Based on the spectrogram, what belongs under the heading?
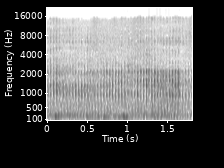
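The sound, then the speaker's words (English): A cat named Nippers purrs steadily right up against the microphone, a soft continuous rumble that ends abruptly with a sudden loud bump on the mic. “Nippers, get off my microphone.”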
